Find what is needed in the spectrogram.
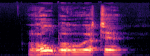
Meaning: a rolling fit; a seizure causing one to roll over the ground (commonly used in hyperbole, typically in relation to fright, surprise or laughing)
- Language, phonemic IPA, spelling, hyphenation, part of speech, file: Dutch, /ˈrɔl.bəˌrur.tə/, rolberoerte, rol‧be‧roer‧te, noun, Nl-rolberoerte.ogg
